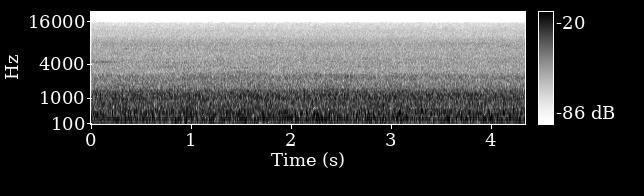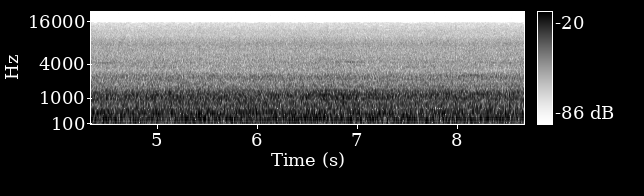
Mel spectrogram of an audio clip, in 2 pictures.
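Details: A swarm of kept honey bees producing an unbroken, even droning buzz with banded low and middle tones, no pauses or changes in intensity across the recording.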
